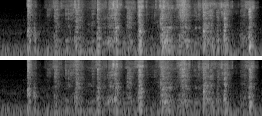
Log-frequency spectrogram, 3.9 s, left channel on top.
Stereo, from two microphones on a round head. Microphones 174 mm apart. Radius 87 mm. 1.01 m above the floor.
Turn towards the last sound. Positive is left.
turn(degrees=35)  # may be behind; listen again after turning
